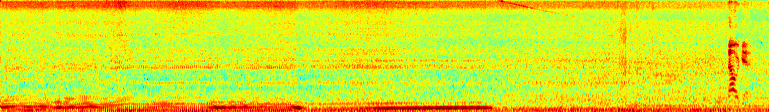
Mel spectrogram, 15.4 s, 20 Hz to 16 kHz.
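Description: A Duramax diesel pickup truck fitted with an Airdog, nearly 275,000 miles on it, drives slowly with a loud, steady engine drone whose pitch steps up and down through gear changes; a brief squeak sounds near the end.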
